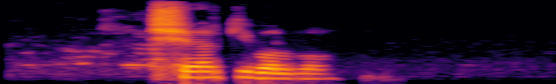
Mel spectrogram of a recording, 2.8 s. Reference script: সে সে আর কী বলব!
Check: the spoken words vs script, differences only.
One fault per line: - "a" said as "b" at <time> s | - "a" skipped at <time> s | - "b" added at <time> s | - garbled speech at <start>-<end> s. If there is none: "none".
- "সে" skipped at 0.9 s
